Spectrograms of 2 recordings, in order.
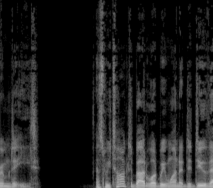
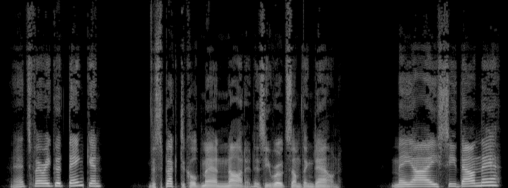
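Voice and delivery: timid inspector voice; 6 semitones higher than usual. A narrator's reading.

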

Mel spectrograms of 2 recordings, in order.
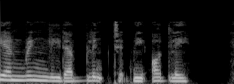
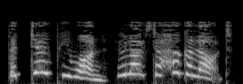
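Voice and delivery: high crowd voice. Acted. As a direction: jeer from the back of the crowd. Same jeering crowd voice.

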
